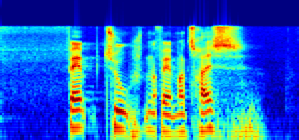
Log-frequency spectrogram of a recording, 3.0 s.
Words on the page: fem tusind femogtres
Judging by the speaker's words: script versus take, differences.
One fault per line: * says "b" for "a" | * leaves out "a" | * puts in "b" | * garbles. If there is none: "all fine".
all fine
